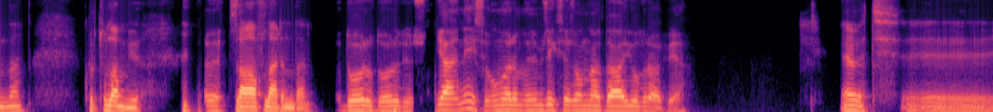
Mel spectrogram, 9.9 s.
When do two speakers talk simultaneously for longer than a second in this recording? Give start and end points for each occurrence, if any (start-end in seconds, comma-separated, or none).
none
